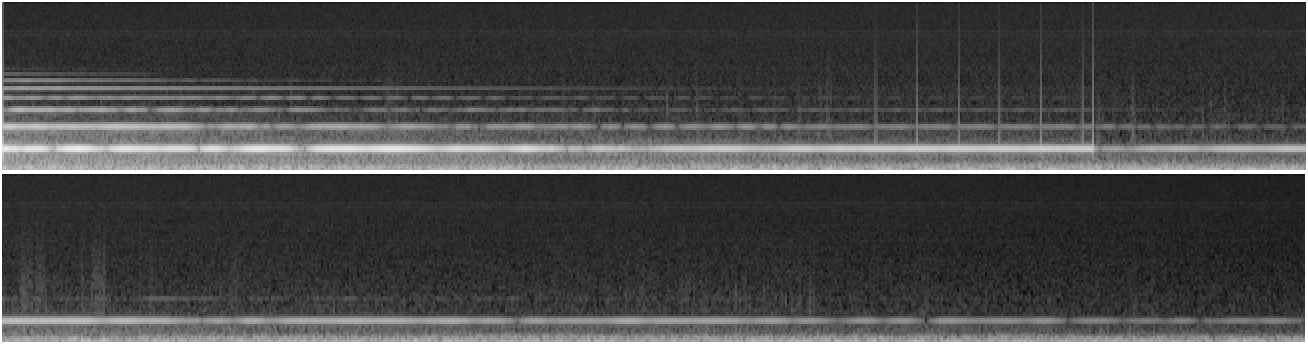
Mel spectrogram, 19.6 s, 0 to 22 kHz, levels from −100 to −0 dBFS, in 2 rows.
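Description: At 6.55 s the music locks into a broken-record loop: a 0.31 s fragment plays five times back to back until 8.18 s, likely from a stalled stream resending its last buffer. Unlike an echo, each repeat is identical, with no decay.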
